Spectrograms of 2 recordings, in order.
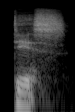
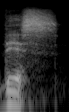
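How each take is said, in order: First: The word begins with a d sound. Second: The word begins with a th sound. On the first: "T H's at the beginning of words tend to become D's" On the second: "instead of this"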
